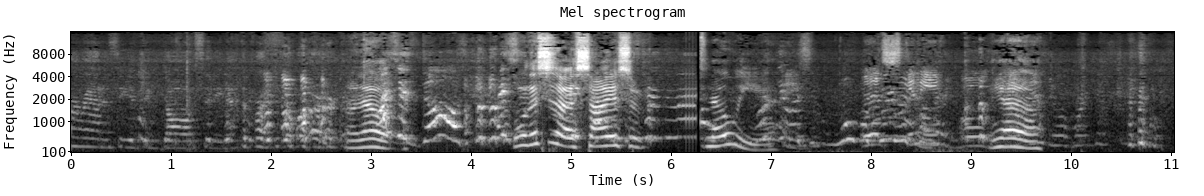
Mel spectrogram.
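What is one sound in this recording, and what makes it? Women talk and laugh with animation close by.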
